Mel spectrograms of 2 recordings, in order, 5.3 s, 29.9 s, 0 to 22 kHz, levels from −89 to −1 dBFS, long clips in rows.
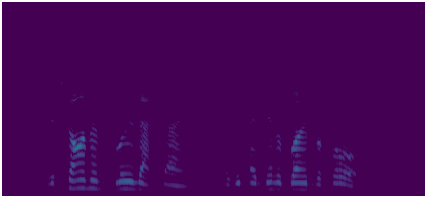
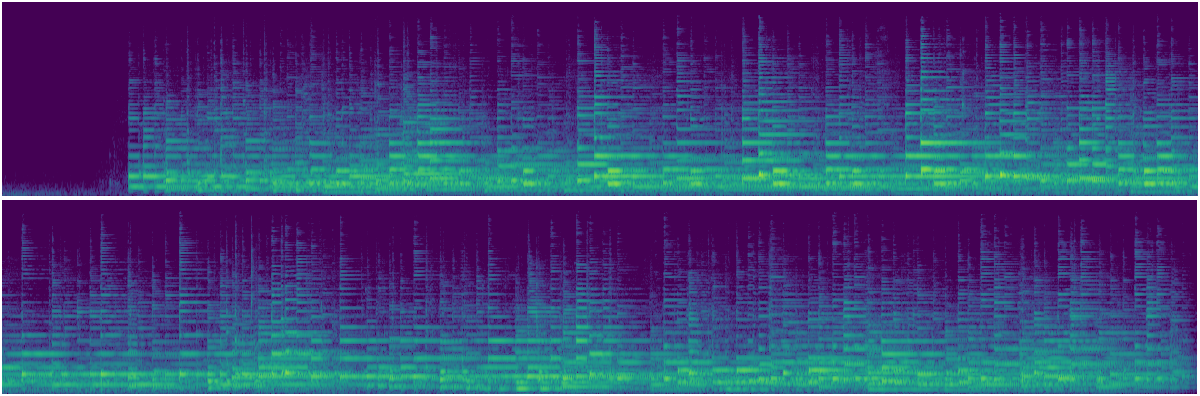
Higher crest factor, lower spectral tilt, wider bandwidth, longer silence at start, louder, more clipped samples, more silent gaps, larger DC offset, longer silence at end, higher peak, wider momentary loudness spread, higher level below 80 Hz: about the same, 22 dB vs 20 dB; second, -2 dB/octave vs -7 dB/octave; second, 3.5 kHz vs 13 kHz; second, 0.55 s vs 1.6 s; second, -66 LUFS vs -28 LUFS; neither; first, 1.31-1.41 s, 1.87-2.01 s, 2.34-2.77 s, 3.52-3.60 s, 4.00-4.13 s vs none; neither; first, 0.85 s vs 0.05 s; second, -50 dBFS vs -8 dBFS; about the same, 7 LU vs 9 LU; second, under -90 dBFS vs -62 dBFS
